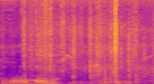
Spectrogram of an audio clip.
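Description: Pigeons coo softly in a loft with yellow and young birds nesting in boxes, a few low, throaty coos clustered early, then fainter calls over quiet background.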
